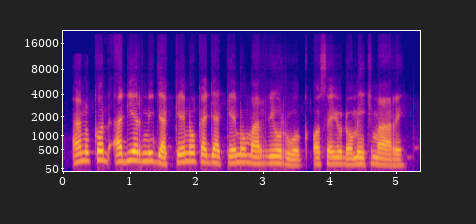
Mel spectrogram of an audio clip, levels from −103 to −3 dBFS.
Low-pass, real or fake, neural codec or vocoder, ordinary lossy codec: 19.8 kHz; fake; autoencoder, 48 kHz, 32 numbers a frame, DAC-VAE, trained on Japanese speech; Opus, 16 kbps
